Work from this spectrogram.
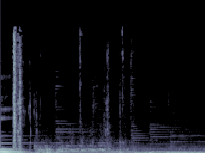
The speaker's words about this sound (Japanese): もう、勝手にエンジンがかかったな。自動運転機能、スタートや。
